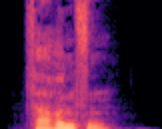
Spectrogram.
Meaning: to botch up, to ruin (to destroy or make unpleasant through carelessness or incompetence, especially of media and art)
- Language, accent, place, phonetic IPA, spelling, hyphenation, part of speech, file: German, Germany, Berlin, [fɛɐ̯ˈhʊnt͡sn̩], verhunzen, ver‧hun‧zen, verb, De-verhunzen.ogg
